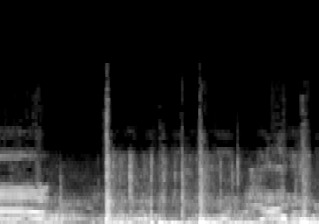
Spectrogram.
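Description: Firecrackers packed in a burning effigy going off in a string of sharp bangs, several a second, starting just under a second in. A loud drawn-out voice sounds at the very start.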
